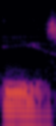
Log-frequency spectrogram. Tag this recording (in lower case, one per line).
speech
man speaking
human voice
